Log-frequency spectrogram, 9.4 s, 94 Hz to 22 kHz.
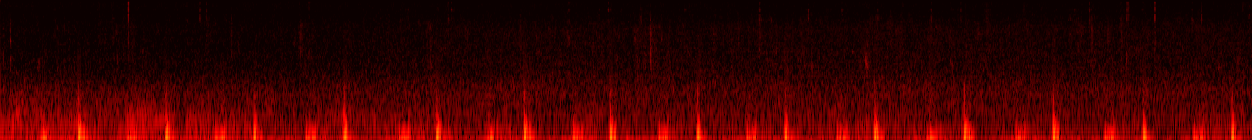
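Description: Steady low thumps of a heartbeat at about 90 beats a minute, with faint room hum; an ordinary heartbeat.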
